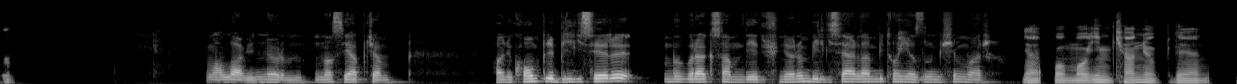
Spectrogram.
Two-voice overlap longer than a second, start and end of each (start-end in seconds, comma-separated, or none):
none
